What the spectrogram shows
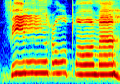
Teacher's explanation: وقف کی صورت میں گول تا کو ساکن کر کے پڑھ رہے ہیں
